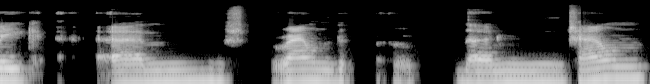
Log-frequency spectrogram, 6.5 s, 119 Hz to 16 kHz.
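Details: 67-year-old man with aphasia after two large strokes, 18.5 and 6 years earlier, needing time to get words out and using a communication board; aphasia.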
